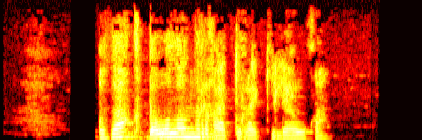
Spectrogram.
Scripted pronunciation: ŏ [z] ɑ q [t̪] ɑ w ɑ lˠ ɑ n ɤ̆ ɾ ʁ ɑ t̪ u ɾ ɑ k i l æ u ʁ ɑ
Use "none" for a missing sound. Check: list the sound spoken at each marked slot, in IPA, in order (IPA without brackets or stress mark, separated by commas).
ð, d̪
